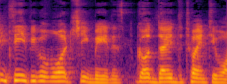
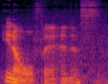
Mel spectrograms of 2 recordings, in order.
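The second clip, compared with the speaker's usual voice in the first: lower, softer Welsh attempt; imitated Welsh accent; 4 semitones lower, 7 dB quieter than usual. Shown as a demonstration. Gamer retrying friend's catchphrase, soft Welsh accent. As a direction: try the Welsh lilt low and soft. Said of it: "it's difficult to get that accent".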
